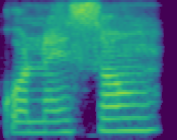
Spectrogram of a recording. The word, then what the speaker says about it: connaissance: Kalau pose S-nya 1, kalau connaissance S-nya 2.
